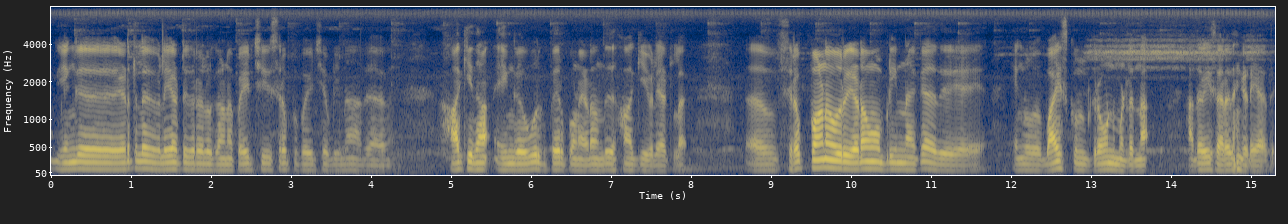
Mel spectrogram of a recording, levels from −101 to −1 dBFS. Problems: background sounds at intervals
